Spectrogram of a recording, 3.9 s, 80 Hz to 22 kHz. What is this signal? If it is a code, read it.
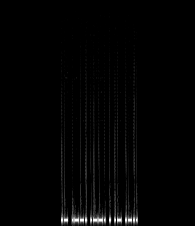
Morse code, heard as a keyed tone, about 46 wpm, 700 Hz. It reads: APPEAL
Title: Six Letter Words - 45wpm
